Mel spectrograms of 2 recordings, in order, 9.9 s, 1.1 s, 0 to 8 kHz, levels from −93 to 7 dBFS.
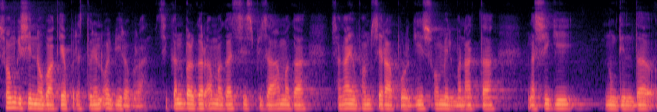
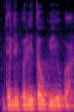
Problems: background conversations at intervals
